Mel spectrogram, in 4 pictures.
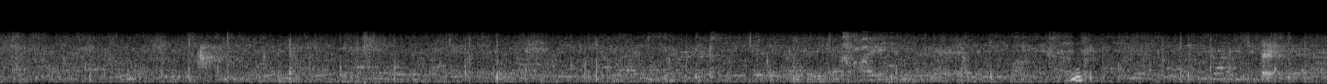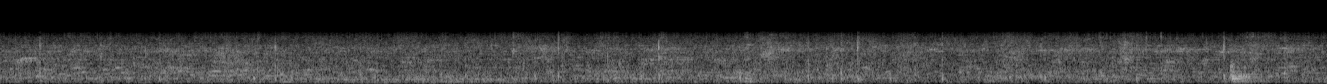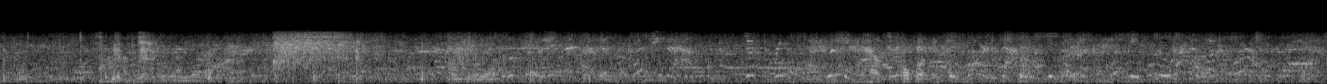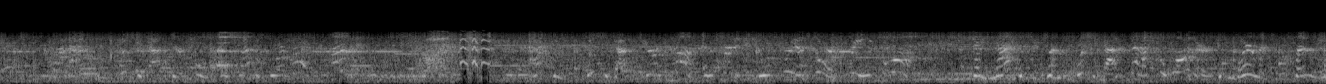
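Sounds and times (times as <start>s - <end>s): high-pitched voices from television: 31.1s - 53.0s.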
